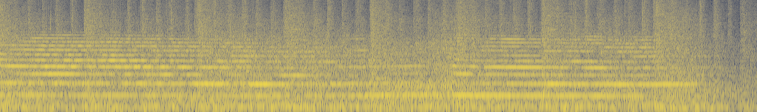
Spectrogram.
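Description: A train on Russia's Trans-Siberian rail line sounds a long, loud multi-tone horn over the steady rumble of rolling wagons, the chord holding for several seconds before fading slightly at the end.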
